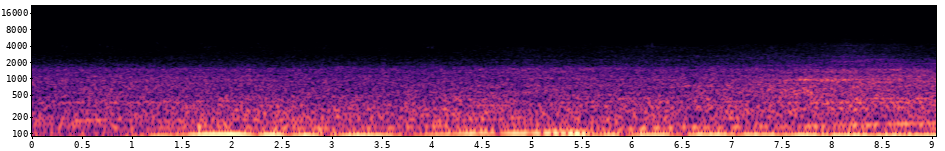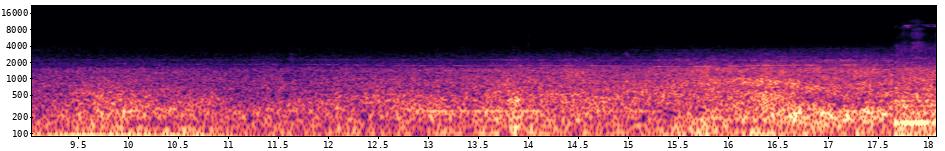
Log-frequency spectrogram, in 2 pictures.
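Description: Steady low drone of heavy diesel vehicles and machinery mixed with road traffic noise, its low engine tone changing about two-thirds of the way through.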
